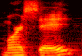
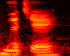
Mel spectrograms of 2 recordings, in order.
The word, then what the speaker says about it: Maciej: I believe it's Marseille. Let me know if I said that right in the comments. I think it's Maciej. Maciej?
